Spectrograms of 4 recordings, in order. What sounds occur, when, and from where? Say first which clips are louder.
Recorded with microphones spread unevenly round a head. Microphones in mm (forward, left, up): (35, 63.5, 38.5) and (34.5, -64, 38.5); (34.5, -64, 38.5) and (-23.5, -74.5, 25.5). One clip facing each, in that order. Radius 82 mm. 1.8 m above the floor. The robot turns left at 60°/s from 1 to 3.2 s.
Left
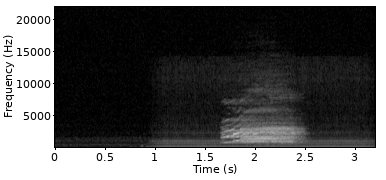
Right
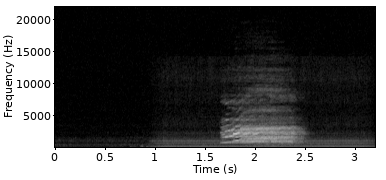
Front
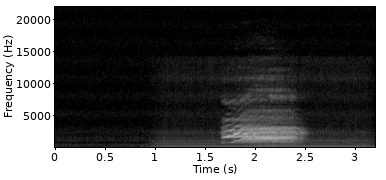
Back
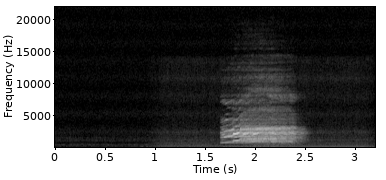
1.7 s a scream: left 2 dB, back 4 dB; 150° right, 7 m; by 2.4 s 160° left, 7 m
